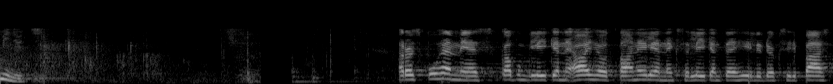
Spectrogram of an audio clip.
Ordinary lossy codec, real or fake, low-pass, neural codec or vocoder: none; real; 5.4 kHz; none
